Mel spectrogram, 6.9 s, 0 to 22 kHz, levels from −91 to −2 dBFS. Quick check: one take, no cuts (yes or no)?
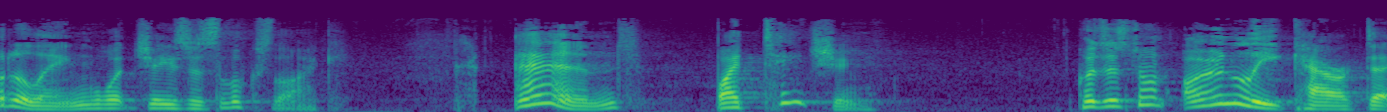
yes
